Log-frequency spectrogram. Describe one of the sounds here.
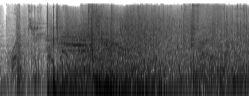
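Loud rumbling blasts and crashes of game combat.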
